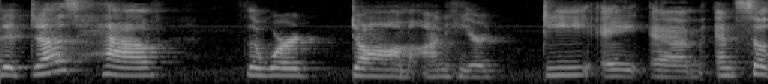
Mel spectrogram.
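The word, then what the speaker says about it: Dam: and so this one has the markings it's pronounced dom d-a-m and so but look at her hair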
